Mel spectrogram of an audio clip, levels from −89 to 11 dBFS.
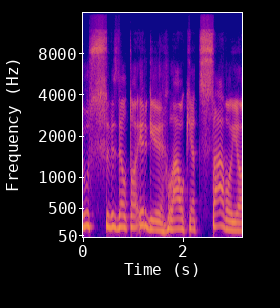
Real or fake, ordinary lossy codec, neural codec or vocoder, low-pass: fake; Opus, 32 kbps; autoencoder, 48 kHz, 128 numbers a frame, DAC-VAE, trained on Japanese speech; 14.4 kHz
